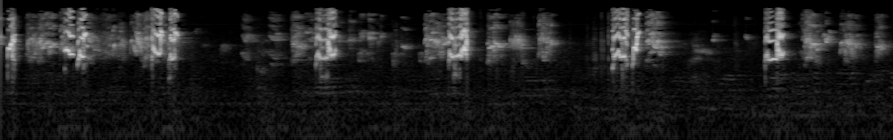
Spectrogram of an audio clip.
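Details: Two healthy captive Fischer's lovebirds nearly two years old chatter by day, loud high chirps recurring about every one and a half seconds amid continuous scratchy twittering.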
